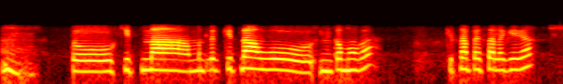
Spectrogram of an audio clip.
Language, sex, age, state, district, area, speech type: Hindi, female, 30-45, Uttar Pradesh, Sonbhadra, rural, conversation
